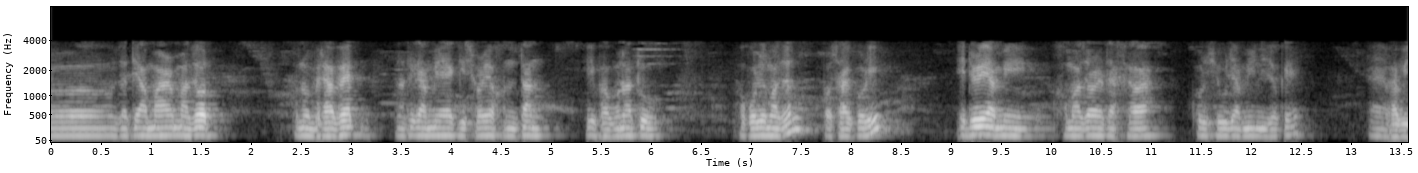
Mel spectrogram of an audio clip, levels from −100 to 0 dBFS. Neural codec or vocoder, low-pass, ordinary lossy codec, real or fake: none; 7.2 kHz; AAC, 16 kbps; real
